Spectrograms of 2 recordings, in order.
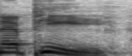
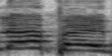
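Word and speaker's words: épée: What is an epee? It's a sword. Oh, thank you. It's an epee, by the way.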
